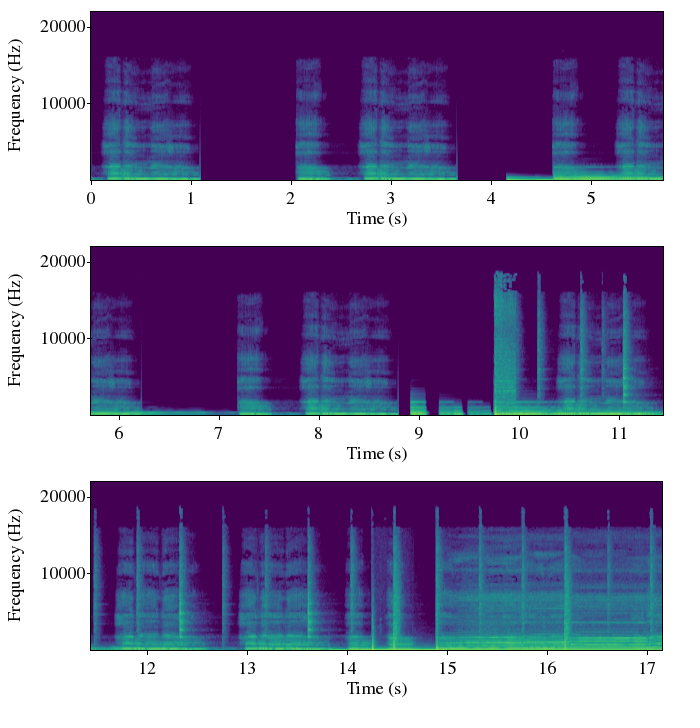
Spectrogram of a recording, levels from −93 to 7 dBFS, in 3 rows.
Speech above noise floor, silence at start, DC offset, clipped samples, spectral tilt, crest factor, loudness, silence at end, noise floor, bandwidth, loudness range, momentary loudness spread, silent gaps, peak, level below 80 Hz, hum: 23 dB; 0.15 s; under 0.1%; under 0.1%; -6.5 dB/octave; 20 dB; -21 LUFS; 0 s; -46 dBFS; 18 kHz; 8 LU; 12 LU; 1.09-2.04 s, 3.65-4.15 s, 8.85-8.89 s, 9.12-9.20 s; 0 dBFS; -26 dBFS; none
